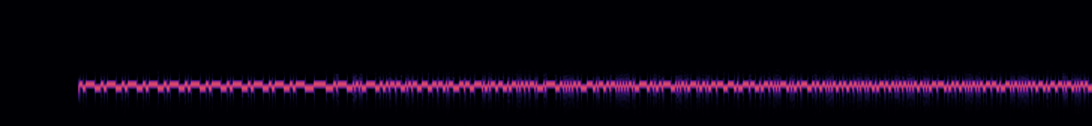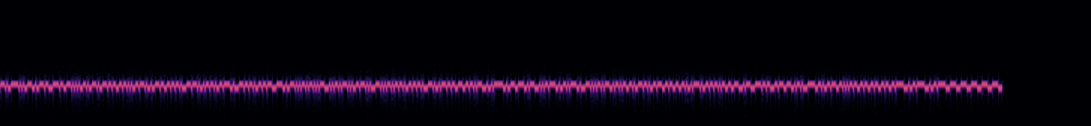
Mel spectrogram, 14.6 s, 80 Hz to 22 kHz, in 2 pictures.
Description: NAVTEX (SITOR-B), 100 baud, 170 Hz shift, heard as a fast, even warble, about 1400 Hz centre. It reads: ZCZC JA54 NAV WARNING 323. BUOY IN PSN 20-16N 057-22E UNLIT. NNNN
